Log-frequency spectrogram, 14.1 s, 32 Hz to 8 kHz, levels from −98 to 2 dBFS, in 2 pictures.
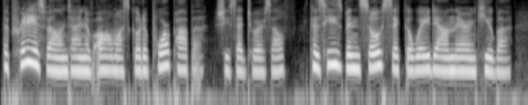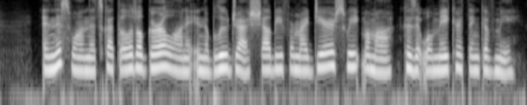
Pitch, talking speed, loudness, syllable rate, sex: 210 Hz, 225 wpm, -18 LUFS, 5.3 syllables/s, female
